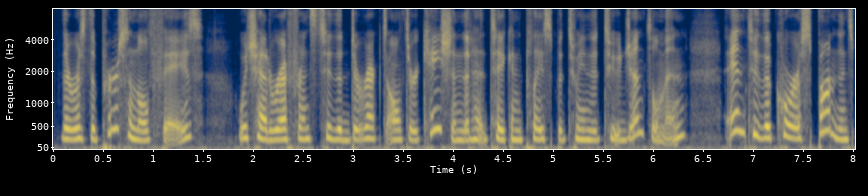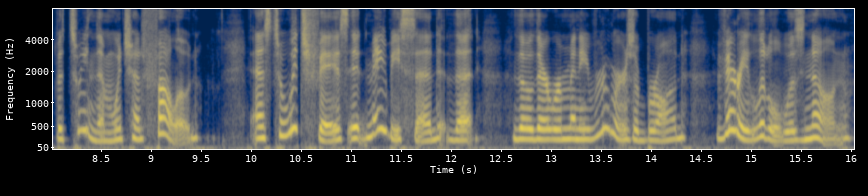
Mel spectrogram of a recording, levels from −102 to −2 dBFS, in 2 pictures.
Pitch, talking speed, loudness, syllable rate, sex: 240 Hz, 175 wpm, -20 LUFS, 5.6 syllables/s, female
